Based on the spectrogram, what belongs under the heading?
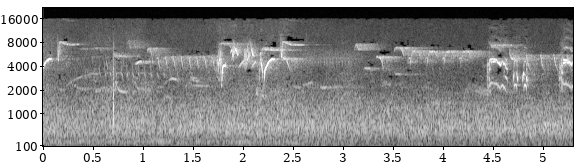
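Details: Song Thrush, a brown spotted-breasted thrush about blackbird size, singing a fast, varied song: high whistled and trilled phrases jumbled together, fairly faint against steady background hiss.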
